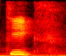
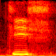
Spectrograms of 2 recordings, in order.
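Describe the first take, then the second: First: Said in the usual way. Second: ചീക്സ് said as ചീസ്, without the k; toddler mispronunciation. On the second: Retold or imitated. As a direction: drop the k to make ചീസ്, imitating a toddler. (കുഞ്ഞ് പറയുംപോലെ ക ഇല്ലാതെ ചീസ്) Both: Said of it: "ചീസ് എന്നാണ് പറയുന്നത്".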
